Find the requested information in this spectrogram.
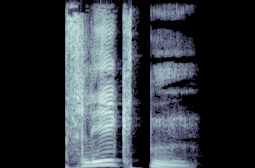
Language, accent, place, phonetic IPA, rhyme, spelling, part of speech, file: German, Germany, Berlin, [ˈp͡fleːktn̩], -eːktn̩, pflegten, verb, De-pflegten.ogg
- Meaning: inflection of pflegen: 1. first/third-person plural preterite 2. first/third-person plural subjunctive II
